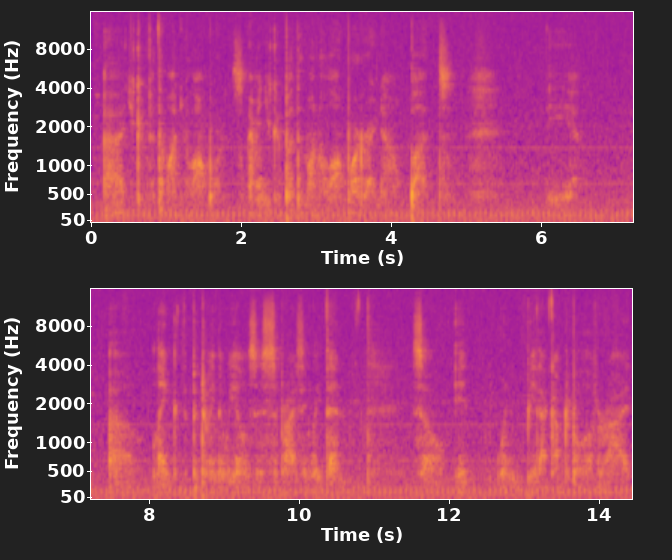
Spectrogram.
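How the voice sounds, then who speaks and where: A man whispers at a fairly slow pace in a relaxed tone, with long, frequent pauses and noticeable background noise. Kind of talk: ASMR video with casual rambling talk to camera. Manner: soft-spoken, relaxed, rambling.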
